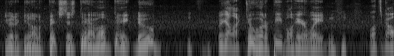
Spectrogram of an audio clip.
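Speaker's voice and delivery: impatient telling-off, played for laughs; mock scolding. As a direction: playfully hurry up a slacking developer. Retold scolding of the developer.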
